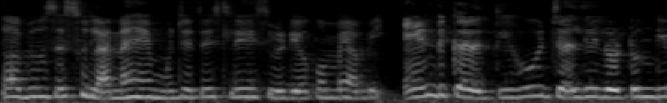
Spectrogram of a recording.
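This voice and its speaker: Her high voice carries her words at a fairly slow pace. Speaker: family vlogger. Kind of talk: casual vlog chat. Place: home room. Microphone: phone near.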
